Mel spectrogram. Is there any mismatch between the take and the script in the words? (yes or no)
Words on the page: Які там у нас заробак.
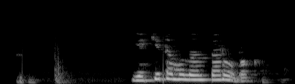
no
